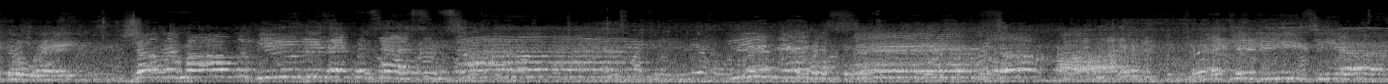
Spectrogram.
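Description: A crowd of men and women sings together loudly outdoors.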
